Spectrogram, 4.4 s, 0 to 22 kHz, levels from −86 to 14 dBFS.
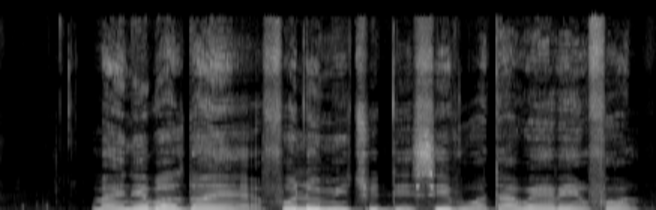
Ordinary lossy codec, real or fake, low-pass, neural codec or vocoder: none; real; none; none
